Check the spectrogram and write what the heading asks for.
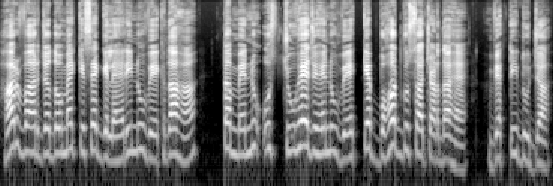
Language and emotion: Punjabi, disgusted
